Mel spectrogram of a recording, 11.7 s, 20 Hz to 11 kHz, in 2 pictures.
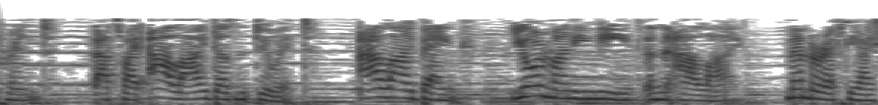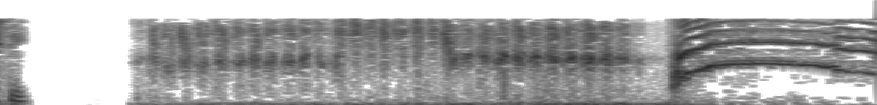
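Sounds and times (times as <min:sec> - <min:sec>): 
speech: 0:00.0 - 0:06.1
toothbrush scrubbing: 0:06.8 - 0:10.2
woman screaming: 0:10.3 - 0:11.6.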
